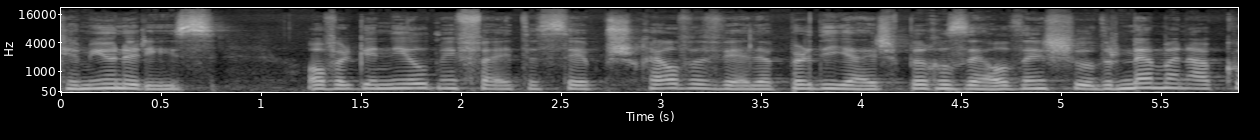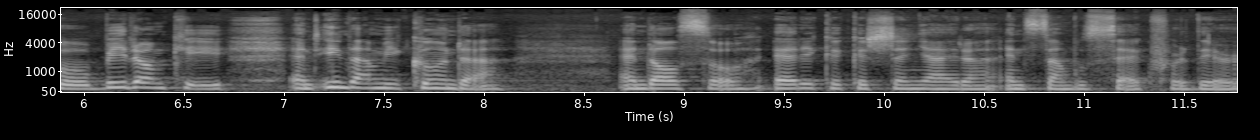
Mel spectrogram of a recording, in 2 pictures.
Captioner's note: non-english speech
